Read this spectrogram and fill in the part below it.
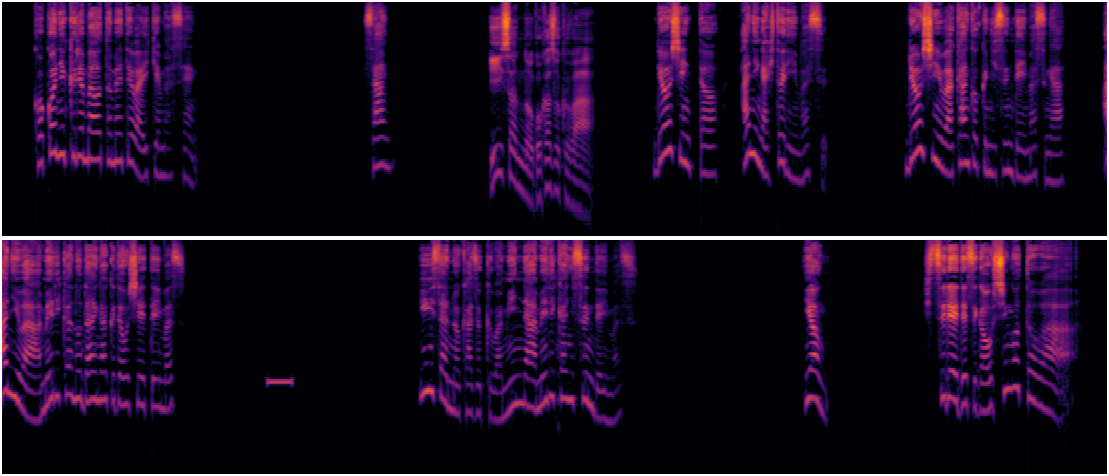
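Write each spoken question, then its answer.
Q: E さんの家族はみんなアメリカに住んでいます。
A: 正しくない(×)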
